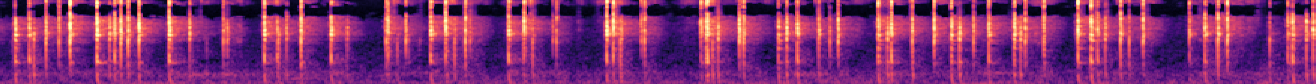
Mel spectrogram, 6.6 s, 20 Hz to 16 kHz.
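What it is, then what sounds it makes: Tin Christmas ornament. A flat, round galvanized tin Christmas ornament, about 12 cm across, made of thin hollow sheet with tree cut-outs, a studded rim and a ribbon bow, is scratched and tapped with long acrylic nails on both faces. Quick, bright, dry clicks and raspy scratches come in dense bursts, carrying mostly high, thin metallic sound with almost no low end and no ring after each contact.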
